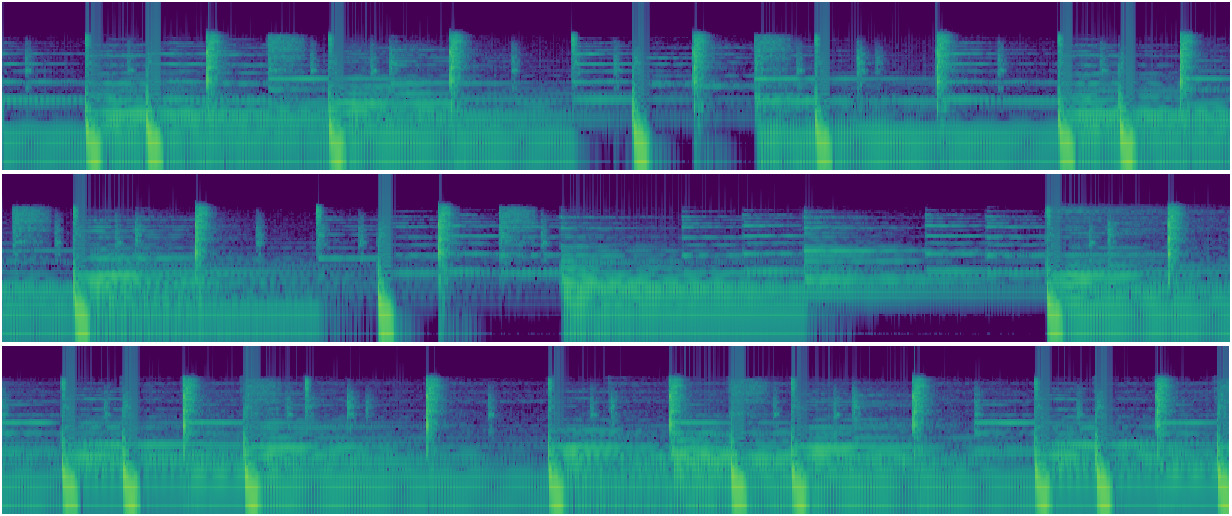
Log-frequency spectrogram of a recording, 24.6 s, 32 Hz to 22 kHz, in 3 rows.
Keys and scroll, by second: 4.4 z, 11.2 k, 21.1 k.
